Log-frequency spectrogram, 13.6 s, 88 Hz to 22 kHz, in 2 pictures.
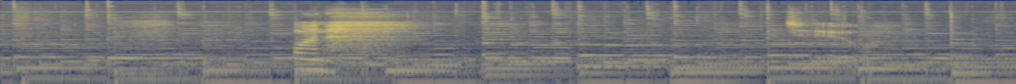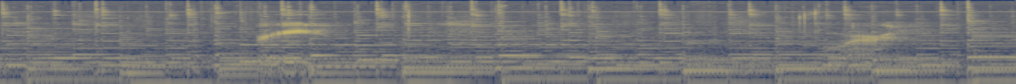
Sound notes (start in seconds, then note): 3.0 scratching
